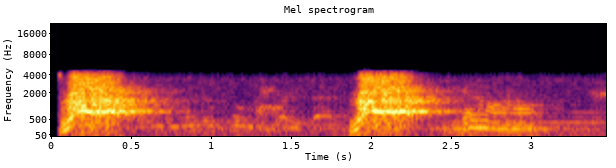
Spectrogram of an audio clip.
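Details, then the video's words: A little dog with a big voice gives two loud drawn-out vocal bursts about two seconds apart, each sliding up sharply then holding a strong tone before trailing off into softer grumbling, talk-like sounds. "Little Dog Talking"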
